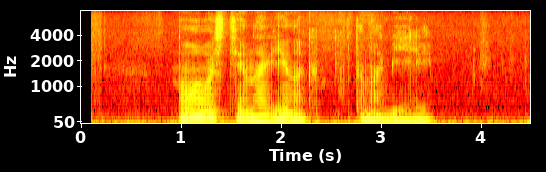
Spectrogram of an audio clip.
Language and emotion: Russian, sad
